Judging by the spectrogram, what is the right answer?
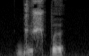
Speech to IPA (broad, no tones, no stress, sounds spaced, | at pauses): ɡ y ʃ p ə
